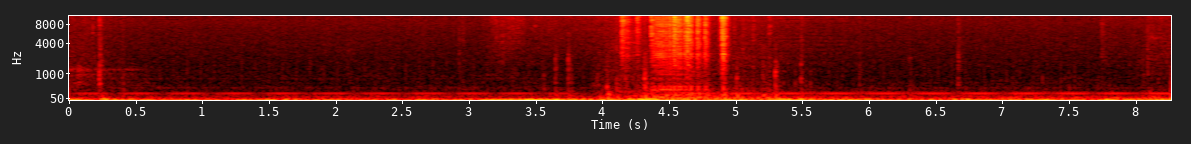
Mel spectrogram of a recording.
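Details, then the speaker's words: 2006–2011 Mercury Grand Marquis with Torchbeam T2 H13/9008 LED headlight bulbs, heard from inside the parked quiet car: steady low hum at one pitch from the bulbs' built-in cooling fans, quite noisy in silence. "but that is actually pretty noisy it's like a humming noise wow that is definitely noisy"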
